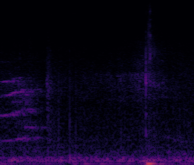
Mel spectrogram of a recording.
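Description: A faint, high-pitched vocal call that bends up and down briefly at the start, over a low steady room hum, then a single dull thump near the end.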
